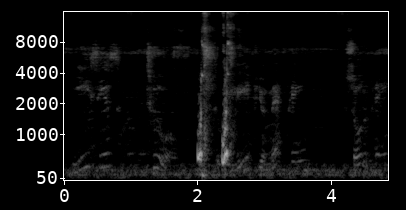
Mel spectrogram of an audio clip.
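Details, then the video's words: Staffordshire Bull Terrier bitch woofing while asleep, giving two quick muffled barks close together midway, with faint snuffling sounds before and after in a quiet room. "Staffordshire Bull Terrier barking in her sleep"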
